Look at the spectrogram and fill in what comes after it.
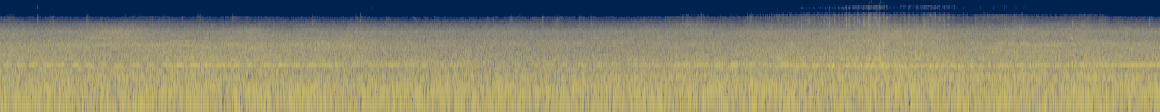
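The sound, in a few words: jet airliner at London City Airport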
